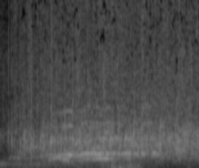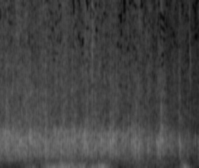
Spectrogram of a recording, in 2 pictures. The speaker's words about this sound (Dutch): Ik wil allereerst echt een enorm applaus nog een keer voor deze fantastische band.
